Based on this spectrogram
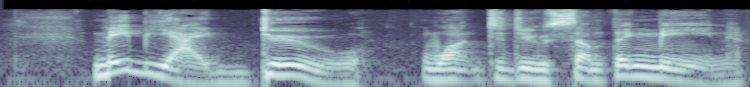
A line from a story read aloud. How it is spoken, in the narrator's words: I growled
